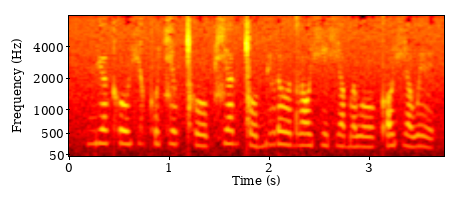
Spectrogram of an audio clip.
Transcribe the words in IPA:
bʲɐːkʰoːçɔ kʼot͡ɕɤlǀʰoːp ɕɐːdǀo bʲɤlɾɤːdlɔː çæçɐːbɐwoː kʼɔçɐːwe

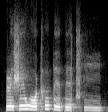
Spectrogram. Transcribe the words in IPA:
ɭɪ˨ʃɪː˦ wo˨˦ ʈʰu˦pɪː˨pɪː˨ t͡sʰiː˨

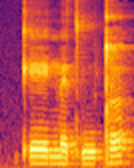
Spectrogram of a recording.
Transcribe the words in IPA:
kʼeːŋ͡mɛtʼuǃʌ

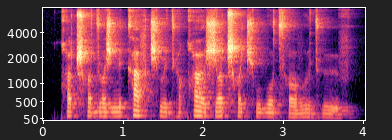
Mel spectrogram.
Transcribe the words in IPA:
qʰøʈ͡ʂʰʌdɹʌʒne kʰaft͡ʃʰɯɪ̯dʱʉ qʰʉə̯ ʃʌ ʈ͡ʂʰʌt͡ʃʰuβot͡sʰʌː βɯdʱʉːv

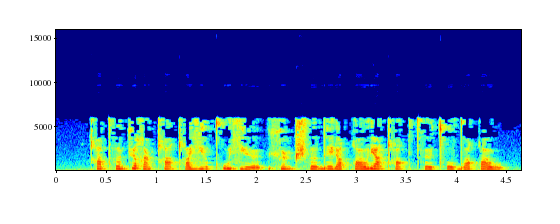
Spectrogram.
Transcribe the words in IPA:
qʰɜt̪ʰəkʲəχɛɳ qʰɜqʰozʲo t̪ʰusʲø | xʲoɳt͡ʃʰəd̪eɾʲo quɾʲɛqʰuq t̪ʰøtʰod̪oq u

